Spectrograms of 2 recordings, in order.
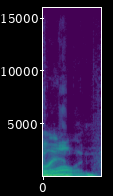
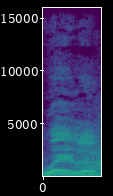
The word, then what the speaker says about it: Wallen: uh called him well he mispronounced his name let's hear his Jeff Bridges announces Morgan Wallen but he doesn't say Wallen and the CMA award for Entertainer of the Year goes to Morgan whan Morgan way um police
